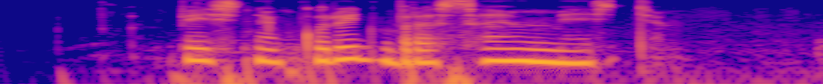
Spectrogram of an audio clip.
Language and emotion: Russian, neutral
